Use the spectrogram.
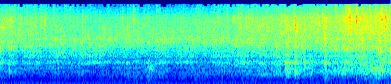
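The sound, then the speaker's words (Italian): Meat browning slowly on all sides in a pan and then being salted gives off a steady, dense sizzle and crackle, constant throughout and growing a little louder toward the end, with no talking. “Una volta fatta con pazienza questa rosolatura da tutti i lati, con pazienza perché è anche l'unica cottura di questa carne, l'abbiamo rosolata, ora la saliamo”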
